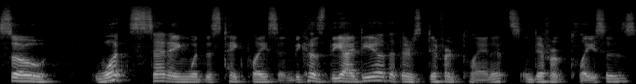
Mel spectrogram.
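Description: This man has an ordinary speaking voice, with a medium pitch, ordinary pitch variation and a moderate pace. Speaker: podcast host. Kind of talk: casual chat.

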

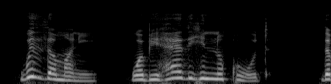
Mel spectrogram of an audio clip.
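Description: With an Egyptian accent, a woman speaks at a fairly high pitch with very wide pitch swings. The sound is dry and close, with no echo. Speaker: English teacher. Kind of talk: language lesson with reading aloud. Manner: slow, clear enunciation.

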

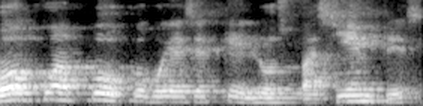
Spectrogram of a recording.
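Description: A man with a normal speaking voice, fairly high in pitch, with ordinary pitch variation. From Mexico, Veracruz. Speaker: physiotherapist. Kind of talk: interview with presentation.

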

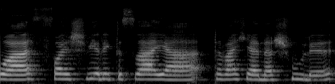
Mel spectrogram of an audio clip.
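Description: A woman's fairly high pitch in a monotone, flat intonation. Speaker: podcast guest. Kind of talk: casual chat.

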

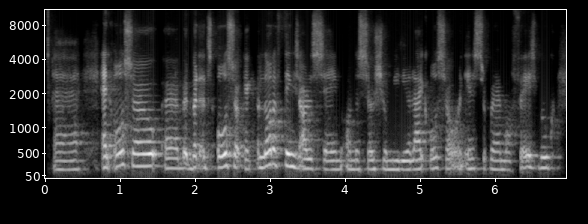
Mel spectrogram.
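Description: With a Dutch accent, a woman speaks at a fairly quick pace and medium pitch. Her tone is dark and mellow, and her pitch varies in an ordinary way. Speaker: social media trainer. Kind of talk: casual chat. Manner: halting.

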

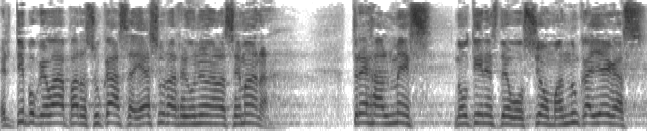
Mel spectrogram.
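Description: An animated, high-pitched male voice at a moderate pace with very even loudness. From Cuban family, born in the US. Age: 60s. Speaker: business motivational speaker. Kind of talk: motivational speech. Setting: stage with audience.

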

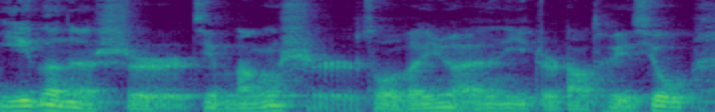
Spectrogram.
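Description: A man with a Beijing accent speaks at a fairly slow pace in a very deep, low voice with vocal fry. His intonation is lively, and audible room echo surrounds him. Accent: Beijing Mandarin, erhua. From Beijing, China. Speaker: podcast host, travel storyteller. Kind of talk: casual monologue. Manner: filler-heavy, conversational.

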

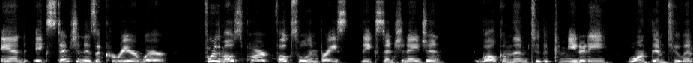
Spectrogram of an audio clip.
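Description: At a fairly slow pace, a woman with a Midwestern US accent speaks in a fairly high pitch with a bright, sharp tone and lively intonation, in a dry, close sound with no echo. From Kansas (Emporia). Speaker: extension regional director. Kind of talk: casual interview.

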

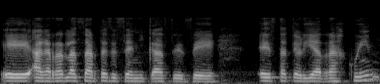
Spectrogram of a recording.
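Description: The speech comes at a moderate pace. The background is quiet. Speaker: drag performer. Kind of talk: casual chat.

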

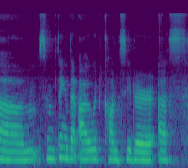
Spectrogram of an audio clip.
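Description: In an Indonesian accent, a woman speaks at a fairly high pitch with fairly even intonation. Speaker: podcaster. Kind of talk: solo podcast intro monologue. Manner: halting, with fillers and self-corrections.

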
